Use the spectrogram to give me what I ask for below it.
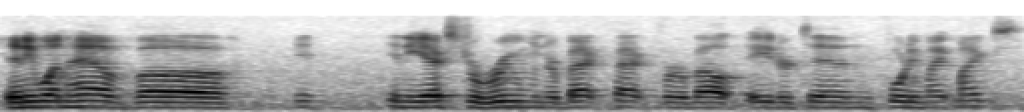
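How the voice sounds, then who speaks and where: A man's voice: level tone, brisk. A man acting as squad leader, giving casual tactical instructions over game voice chat. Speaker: squad leader in an online military sim. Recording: muffled, noisy game voice chat with rumble.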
